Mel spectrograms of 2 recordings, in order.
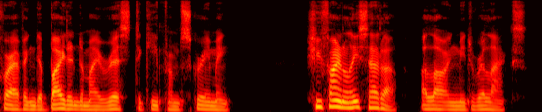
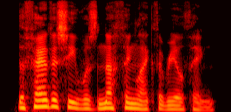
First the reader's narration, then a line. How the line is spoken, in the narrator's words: I sighed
